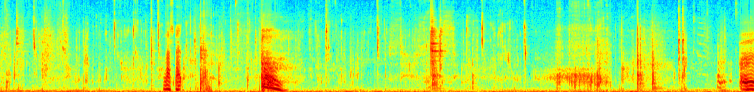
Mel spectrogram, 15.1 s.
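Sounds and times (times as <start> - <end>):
chewing with mouth clicks: 0.0 - 5.2, 5.8 - 12.4.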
